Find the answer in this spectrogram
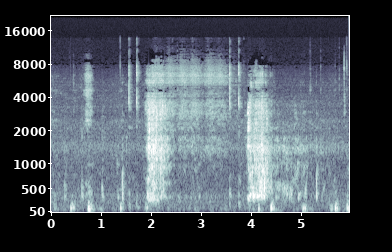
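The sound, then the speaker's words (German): Two short, splashy bursts of video game water being poured out, one after the other a couple of seconds apart, as the player throws the water away, with soft clicks and taps scattered around them and no talking. “So, jetzt machen wir natürlich hier so ein super MLG äh, wo ich natürlich erstmal den Wasser einmal wegwerfe und die nicht auch fange.”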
